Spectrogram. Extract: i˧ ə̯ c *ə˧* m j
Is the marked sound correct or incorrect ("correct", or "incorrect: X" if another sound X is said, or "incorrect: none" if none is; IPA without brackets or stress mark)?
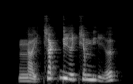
correct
